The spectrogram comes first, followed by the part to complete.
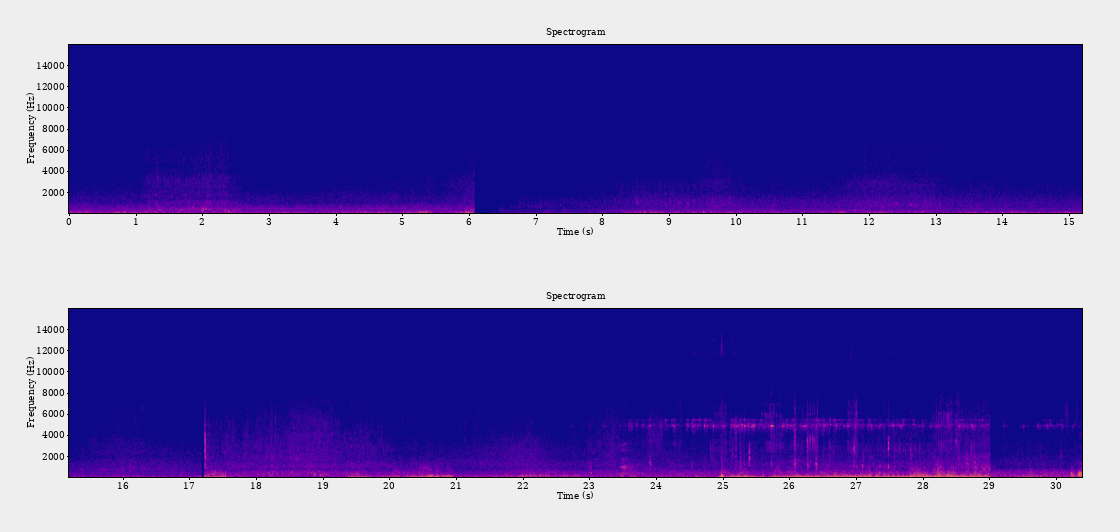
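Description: Wind buffeting the camera microphone over small waves lapping at a sandy shore, the sound cutting out briefly about six seconds in. The gusts grow heavier and deeper for a few seconds near the end.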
